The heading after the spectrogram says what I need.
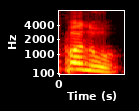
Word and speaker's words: panneau: Quand on prononce le O. Pourquoi on ne le prononce pas? Pourquoi on ne le prononce pas quand bon, bref, c'est les mystères de la langue française. Hein? On le prononce panneau.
